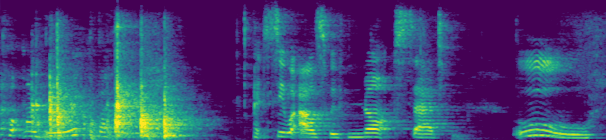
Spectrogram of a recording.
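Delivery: normal talking voice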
